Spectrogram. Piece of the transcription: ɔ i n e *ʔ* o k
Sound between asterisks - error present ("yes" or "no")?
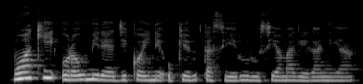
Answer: no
